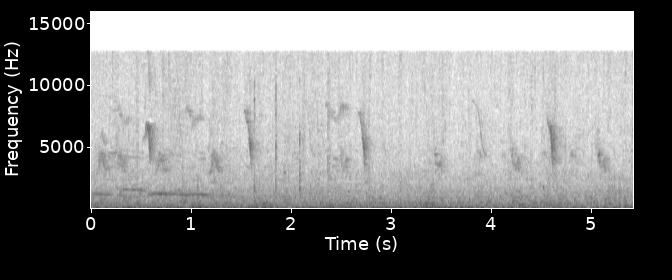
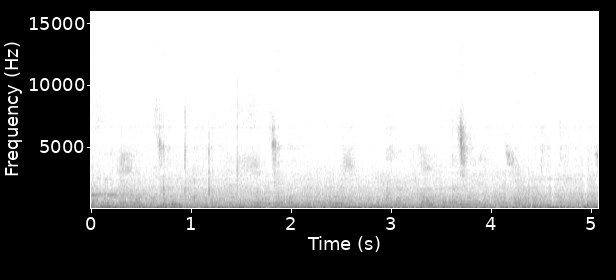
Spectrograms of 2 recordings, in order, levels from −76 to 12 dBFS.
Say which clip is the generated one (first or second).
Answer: second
